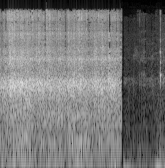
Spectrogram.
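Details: Broad engine-like rumble and hiss for over two seconds, then an abrupt cut to near quiet with faint clicks; no animal voice.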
